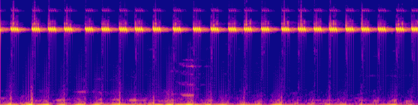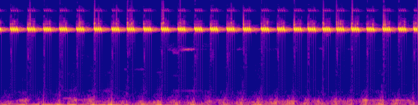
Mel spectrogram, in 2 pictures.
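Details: Cricket with a loud, clear voice: a high, pure-toned chirp pulsing steadily about two to three times per second throughout, with faint low rumble underneath.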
